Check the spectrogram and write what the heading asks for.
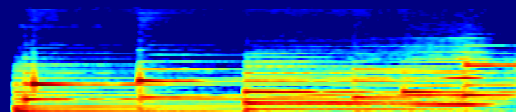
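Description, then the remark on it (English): The startup sound of the Verbum Library software launching: a short, bright melodic jingle of five or six overlapping chime-like notes that ring and sustain, played clearly on its own with no voices. “That's the sound of the Verbum Library launching up.”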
